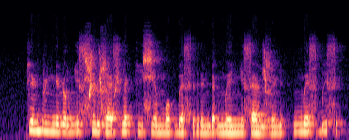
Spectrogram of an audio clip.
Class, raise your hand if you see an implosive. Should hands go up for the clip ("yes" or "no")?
yes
